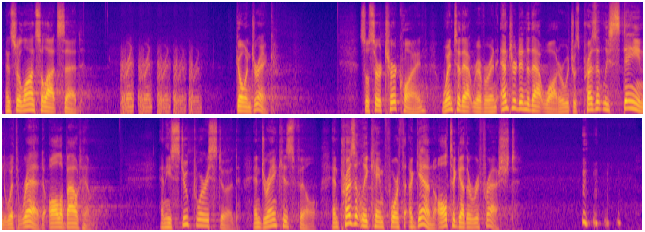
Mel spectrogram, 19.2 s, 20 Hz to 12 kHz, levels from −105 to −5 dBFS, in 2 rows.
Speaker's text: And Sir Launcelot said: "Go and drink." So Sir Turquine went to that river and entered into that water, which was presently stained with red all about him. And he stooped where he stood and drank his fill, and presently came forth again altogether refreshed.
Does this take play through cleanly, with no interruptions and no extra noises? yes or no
no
